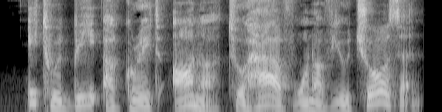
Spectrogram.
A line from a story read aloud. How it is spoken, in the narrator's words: he said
